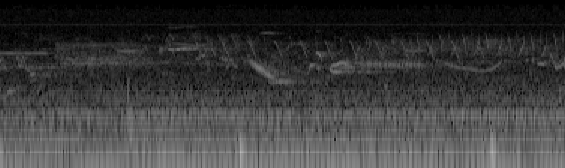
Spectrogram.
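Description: Alder flycatcher song, a brief buzzy phrase among faint, high chirps and sliding whistles from other birds, including willow flycatchers, all over a steady low hum with a couple of soft thumps.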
